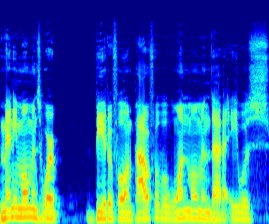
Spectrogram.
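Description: At a moderate pace, a man with a Puerto Rican accent speaks with fairly even intonation on a very clean recording with a silent background. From Puerto Rico. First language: Spanish. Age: 30s. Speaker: newly ordained deacon. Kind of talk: casual interview chat.

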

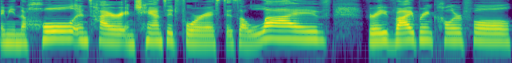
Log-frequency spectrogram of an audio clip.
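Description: Fairly high-pitched woman's voice in a slight East Coast accent, fairly slow with ordinary pitch variation, on a very clean recording with a silent background. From New York. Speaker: children's author and illustrator. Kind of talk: interview conversation.

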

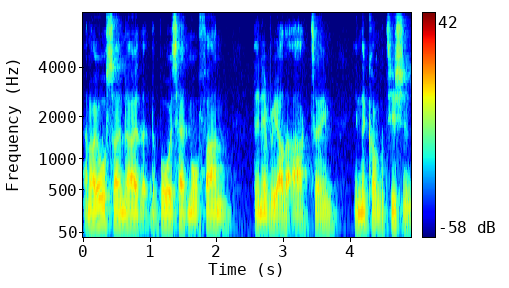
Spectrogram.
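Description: A man with an Australian accent talks at a fairly quick pace in a medium pitch. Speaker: rugby coach. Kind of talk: interview.

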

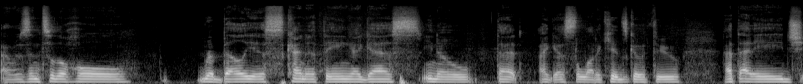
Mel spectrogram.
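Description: This man speaks at a moderate pace with a medium pitch and a dark, mellow tone. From Southern California (Fontana). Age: 20s. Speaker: musician. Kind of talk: interview conversation. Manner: halting, with many fillers.

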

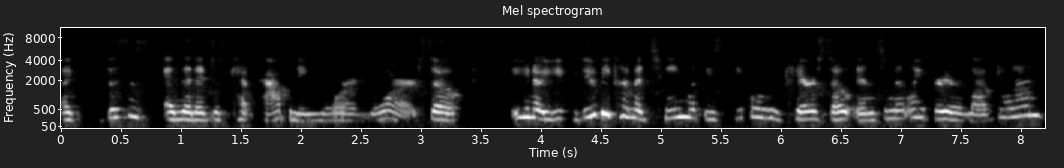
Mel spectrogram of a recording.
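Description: At a moderate pace, a woman with a fairly high, somewhat breathy voice speaks with lively intonation. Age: 40s. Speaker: former family caregiver, photographer. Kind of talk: personal testimony in podcast interview. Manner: hesitant, many fillers.

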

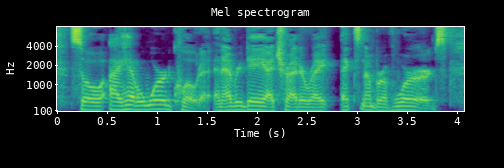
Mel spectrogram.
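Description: A man speaks with an American accent in a plain, everyday voice. His pitch is medium, his pace moderate, and his pitch variation ordinary. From US Midwest, Michigan. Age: 50s. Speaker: writer and university lecturer. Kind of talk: interview conversation.

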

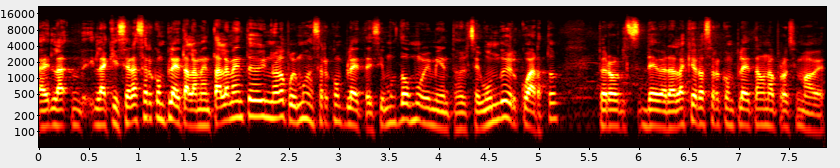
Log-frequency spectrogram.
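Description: Noticeable background noise sits behind a man with a fairly high pitch. He talks at a very fast pace with ordinary pitch variation. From Venezuela. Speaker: orchestra conductor. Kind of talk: interview. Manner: halting.

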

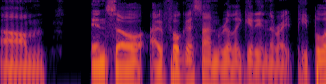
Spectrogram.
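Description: In an American accent, a man speaks at a fairly quick pace with fairly even intonation, the sound dry and close with no echo against a quiet background. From Wisconsin, Milwaukee area. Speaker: real estate investor. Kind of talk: interview.

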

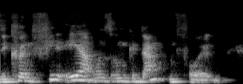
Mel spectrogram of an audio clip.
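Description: A somewhat breathy man with a fairly high voice speaks at a moderate pace, his pitch swinging very widely. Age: 30s. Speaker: facebook marketing coach. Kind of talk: online training webinar. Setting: live stream with screen sharing.

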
